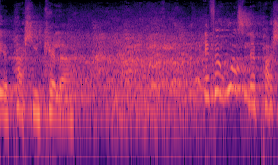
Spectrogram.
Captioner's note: audience laughs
